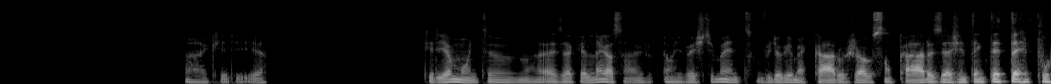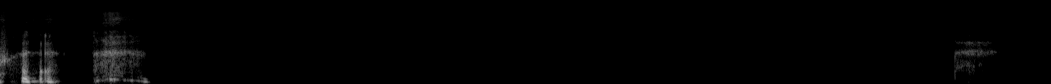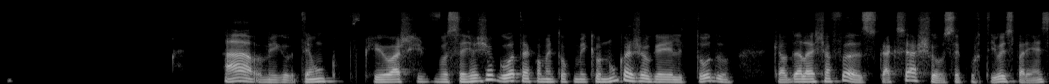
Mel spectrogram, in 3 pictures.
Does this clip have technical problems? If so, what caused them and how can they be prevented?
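No, there are no technical faults in this clip.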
